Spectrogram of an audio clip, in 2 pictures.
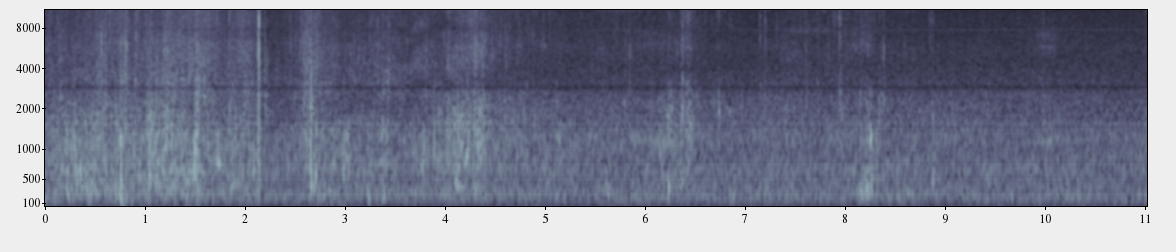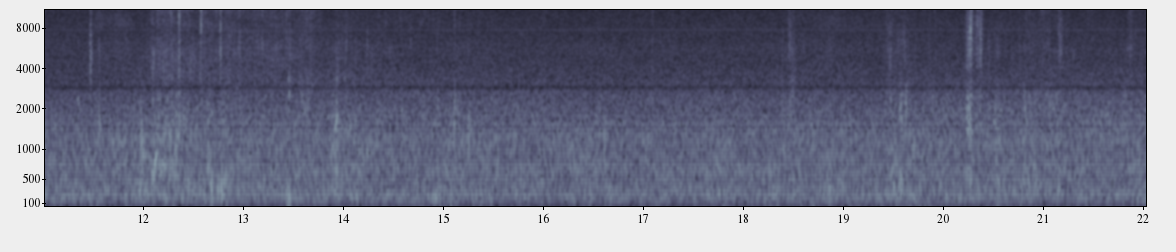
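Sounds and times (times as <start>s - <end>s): water splashes: 0.0s - 9.1s, 11.3s - 15.4s, 18.3s - 22.0s
river water rushing: 0.0s - 22.0s.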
